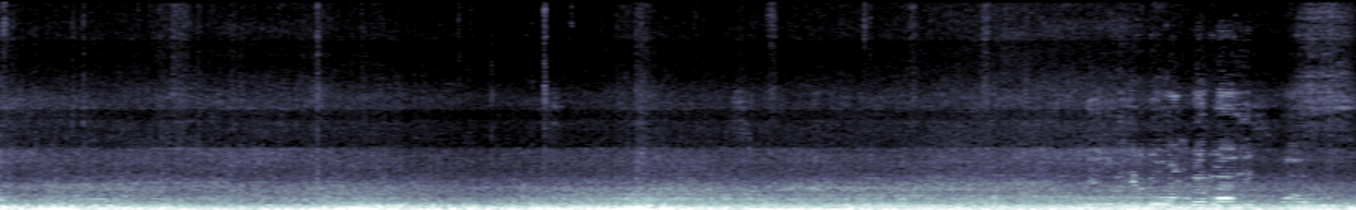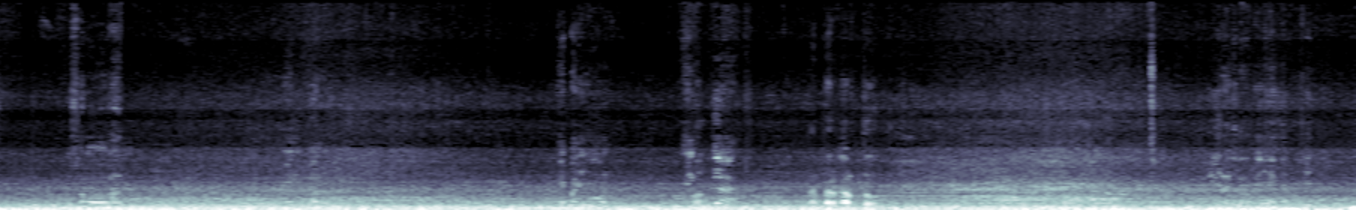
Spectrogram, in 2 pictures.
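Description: Steady road and engine rumble heard inside the cabin of a car cruising on a highway, with faint voices now and then.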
